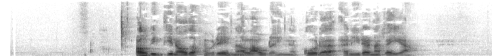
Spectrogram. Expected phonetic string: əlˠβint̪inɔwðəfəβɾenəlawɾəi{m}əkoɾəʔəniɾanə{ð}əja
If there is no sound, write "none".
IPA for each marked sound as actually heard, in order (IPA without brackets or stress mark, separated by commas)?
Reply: n, ɣ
